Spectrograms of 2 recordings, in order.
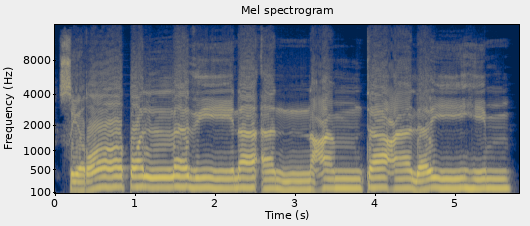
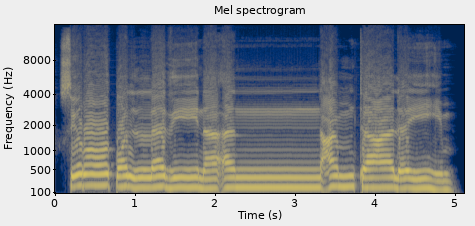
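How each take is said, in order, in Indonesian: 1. Bunyi n mengalir dengan panjang yang sedang. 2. Bunyi n ditahan terlalu lama. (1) "Nunnya dialirkan" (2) "Atau lama. ... itu salah"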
